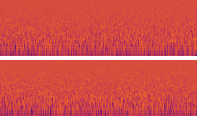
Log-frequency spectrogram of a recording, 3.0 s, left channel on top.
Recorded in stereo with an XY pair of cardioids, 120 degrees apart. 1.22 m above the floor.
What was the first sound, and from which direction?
Only background noise.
